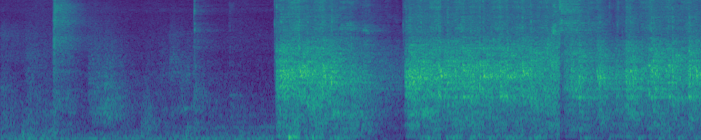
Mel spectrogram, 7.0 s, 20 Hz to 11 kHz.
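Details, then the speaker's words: 1974 Yamaha TX500 after 27 years in a barn, choked, oil poured into both cylinders, about 50 start attempts: long bursts of starter whir and churning that puff but never catch; no-start from low compression. "Well, I have attempted starting this thing probably 50 times now. Putting oil down there, trying to start it."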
